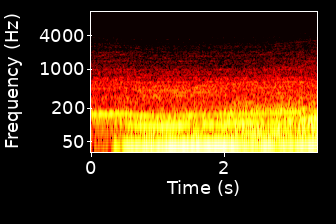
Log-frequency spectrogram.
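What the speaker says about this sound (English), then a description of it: "I think this is a Cummins ISX, 760 horsepower. It has the that doot sound, doot doot sound" A Kenworth K200 truck with a Cummins ISX engine in American Truck Simulator gives a deep, steady engine rumble that swells slightly after a moment and then holds as a low, even drone.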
